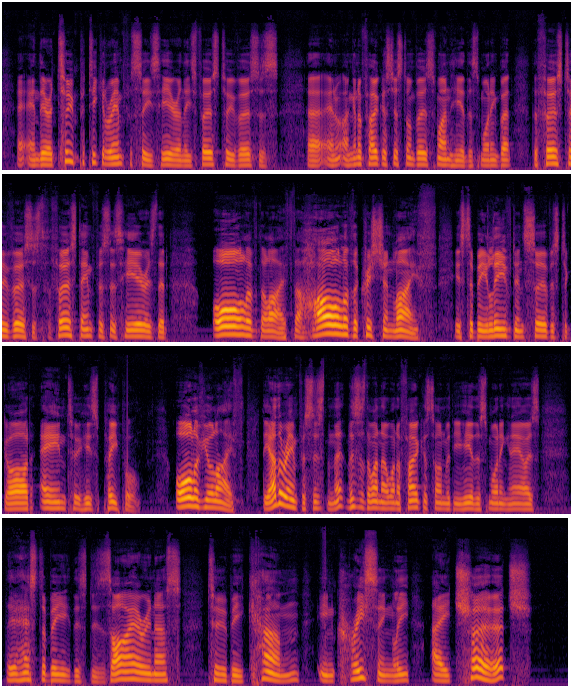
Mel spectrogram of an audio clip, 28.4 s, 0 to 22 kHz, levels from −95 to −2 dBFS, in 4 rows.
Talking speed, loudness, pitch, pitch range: 200 wpm, -28 LUFS, 145 Hz, 130-155 Hz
